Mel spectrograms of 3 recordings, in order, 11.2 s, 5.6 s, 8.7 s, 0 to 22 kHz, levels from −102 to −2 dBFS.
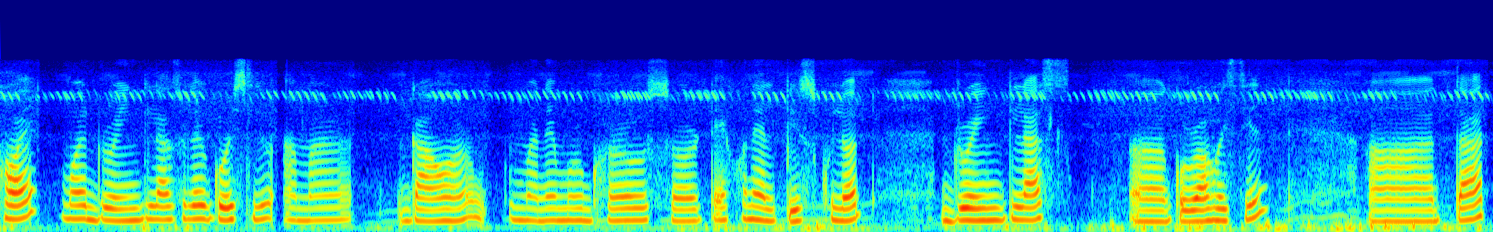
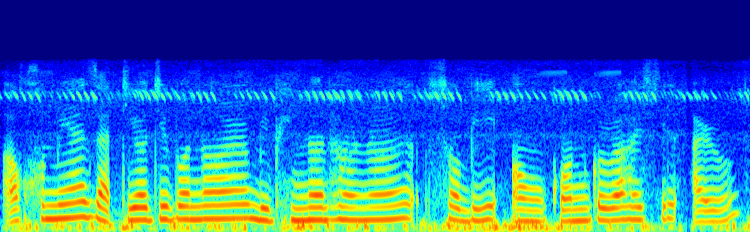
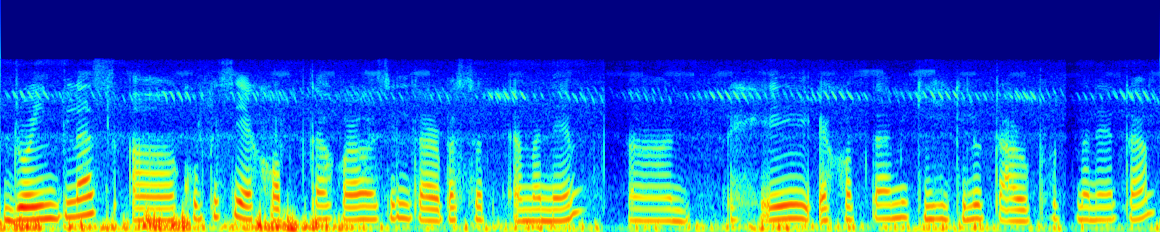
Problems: constant background noise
